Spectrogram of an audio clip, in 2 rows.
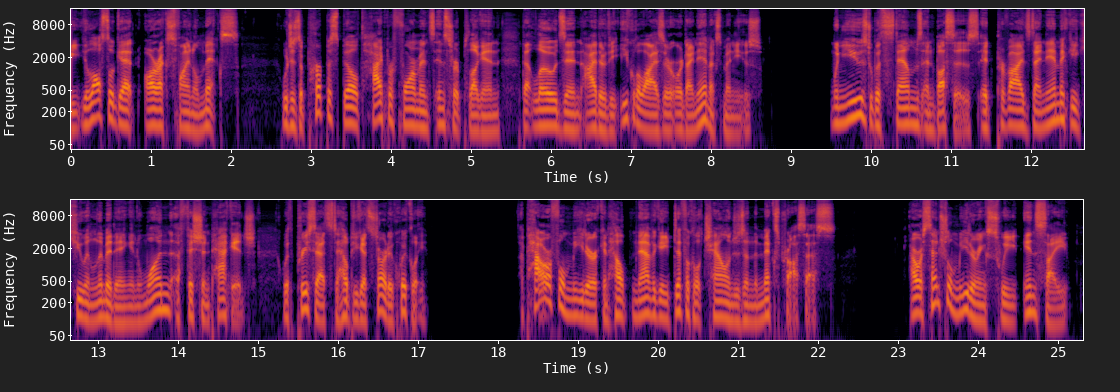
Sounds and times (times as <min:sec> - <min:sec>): Speech: 0:00.0 - 0:08.7, 0:09.5 - 0:17.2, 0:18.2 - 0:22.2, 0:23.1 - 0:25.3.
